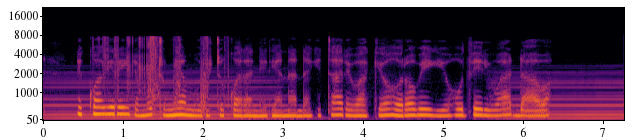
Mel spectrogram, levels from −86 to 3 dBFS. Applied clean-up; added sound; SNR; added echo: none; Tearing + Bowed string instrument; 13 dB; none.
